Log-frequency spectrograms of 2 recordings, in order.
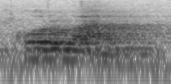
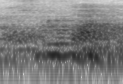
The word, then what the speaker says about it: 코르반: 고르반, 어로상으로는 코르반 그렇습니다. 따라서 볼까요? 코르반. 네. 우리 한글 번역으로 고르반인데 발음상으로 코르반입니다.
